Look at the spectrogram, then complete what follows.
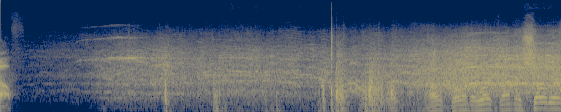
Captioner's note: crowd yelling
